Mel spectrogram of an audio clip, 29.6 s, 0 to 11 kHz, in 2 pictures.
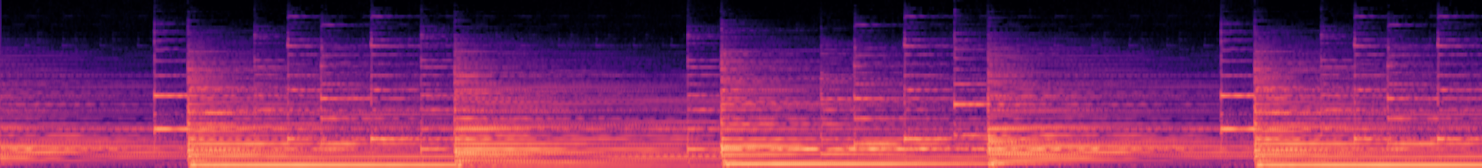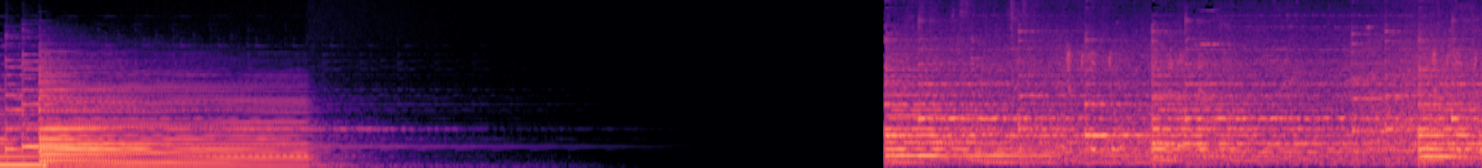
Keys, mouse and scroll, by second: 0.2-0.6 scroll up 6, 1.1 click, 2.6 scroll down 2, 2.8 middle click, 3.8 shift+s, 4.8 shift+a, 6.1 `, 6.6-6.9 scroll down 2, 6.9 r, 11.0-11.3 scroll up 2, 11.6 r, 15.1 g, 16.4 s, 18.4 g, 21.6 shift+middle click, 22.2 ctrl+r, 24.4 ctrl+z, 24.8 click, 25.7 scroll down 3, 26.0 g, 27.6 scroll up 2, 28.1 ctrl+b.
